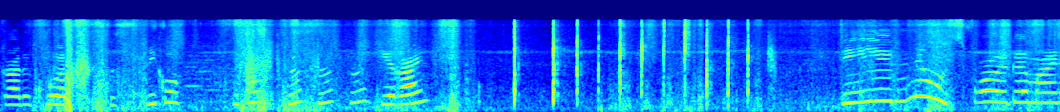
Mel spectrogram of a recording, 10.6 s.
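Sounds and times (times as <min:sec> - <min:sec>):
speech: 0:00.0 - 0:04.7, 0:08.4 - 0:08.7, 0:09.4 - 0:10.5
hand clap: 0:05.1 - 0:07.6.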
